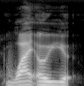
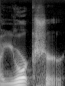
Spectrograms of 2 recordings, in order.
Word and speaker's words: Yorkshire: However, if one calls Yorkshire his or her home, it is pronounced Yorkshire. And he says that Yorkshire. So that's the pronunciation style, Yorkshire. It's the same with Lancashire. It's pronounced Lancashire. And the Queen, she lives at Buckingham Palace, but it's not Buckingham, it's Buckingham.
